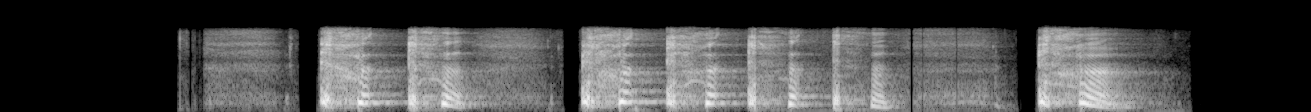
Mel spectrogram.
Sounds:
Cough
